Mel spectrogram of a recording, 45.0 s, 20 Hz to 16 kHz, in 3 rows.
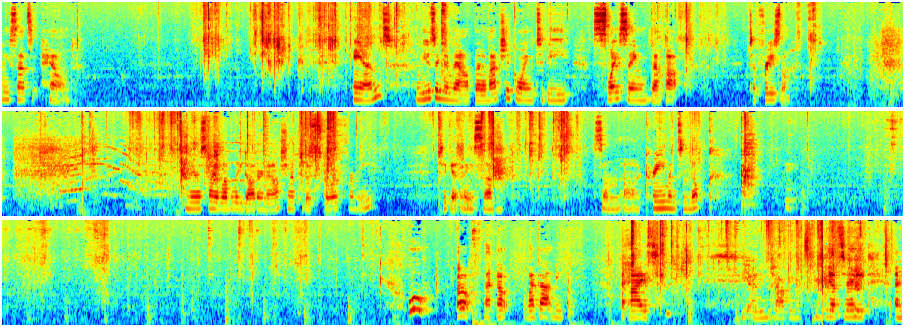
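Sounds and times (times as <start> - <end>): onion skins rustling and crackling: 2.2 - 27.4, 28.4 - 45.0.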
